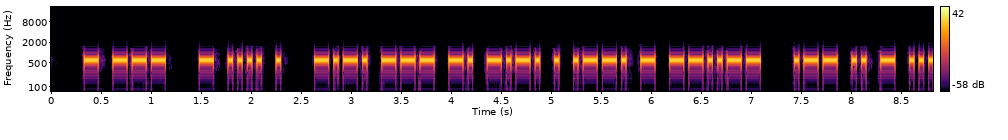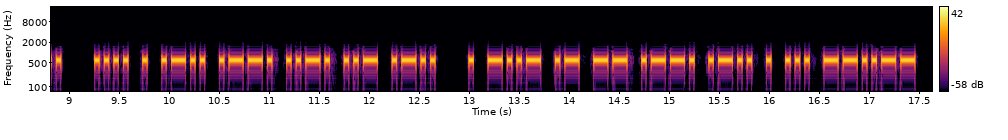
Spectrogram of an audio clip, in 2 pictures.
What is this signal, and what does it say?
Morse code, heard as a keyed tone, about 25 wpm, 600 Hz. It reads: TO THE CONCEPT, WITH HELPFUL EXAMPLES,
